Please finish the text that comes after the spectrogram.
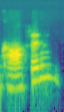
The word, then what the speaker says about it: Coffin: uh my name is coffin uh it's spelled c-o-f-f-i-n like the box i'm a licensed professional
